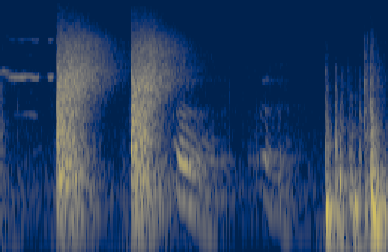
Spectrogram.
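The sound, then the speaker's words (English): Two loud, sharp gunshots crack in quick succession, each with a short fading tail, followed by a brief voice and another harsh burst of noise. “I've got a gun.”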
